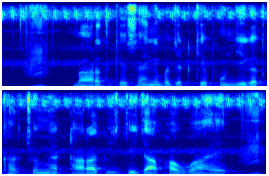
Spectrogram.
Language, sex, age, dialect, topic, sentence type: Hindi, male, 18-24, Kanauji Braj Bhasha, banking, statement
